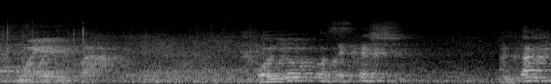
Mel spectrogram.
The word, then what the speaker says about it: Mweempwa: Actually, the correct pronunciation is not Mweempwa, it's Mweempwa. Mweempwa on your consecration, and thank you all for coming to worship and witness this character day.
